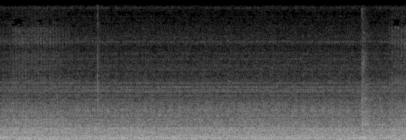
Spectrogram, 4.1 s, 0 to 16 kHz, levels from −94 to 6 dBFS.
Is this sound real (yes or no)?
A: yes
